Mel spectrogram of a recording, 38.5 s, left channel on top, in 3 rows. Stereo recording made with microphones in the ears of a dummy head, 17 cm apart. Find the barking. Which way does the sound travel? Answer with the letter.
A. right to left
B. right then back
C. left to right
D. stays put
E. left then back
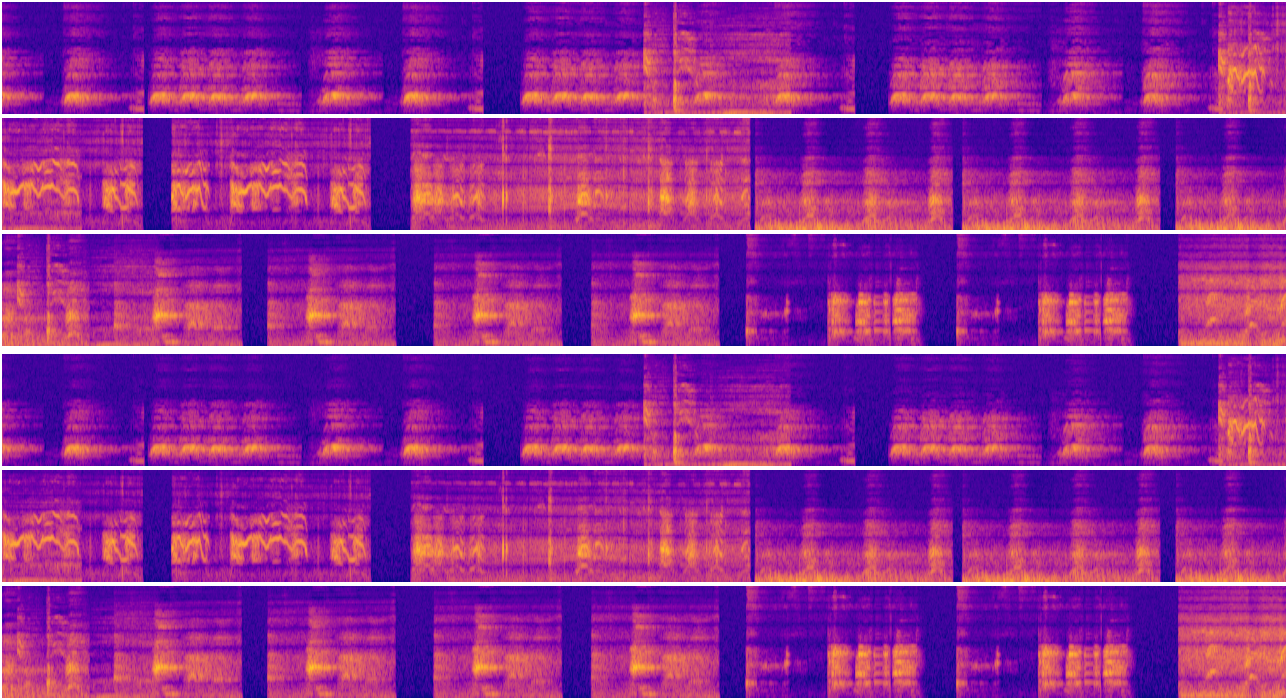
C.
